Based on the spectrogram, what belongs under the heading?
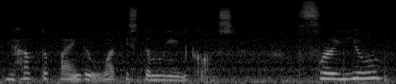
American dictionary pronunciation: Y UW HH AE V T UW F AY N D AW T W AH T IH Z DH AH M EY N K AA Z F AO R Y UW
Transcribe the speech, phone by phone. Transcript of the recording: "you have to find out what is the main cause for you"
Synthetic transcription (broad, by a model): Y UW HH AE F T UW F AY N D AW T W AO T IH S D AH M EY N K AA S F AO R Y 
